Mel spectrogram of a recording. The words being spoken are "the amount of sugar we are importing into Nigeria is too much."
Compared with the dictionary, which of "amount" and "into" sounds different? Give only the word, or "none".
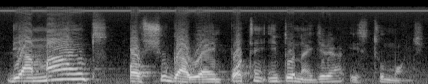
none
